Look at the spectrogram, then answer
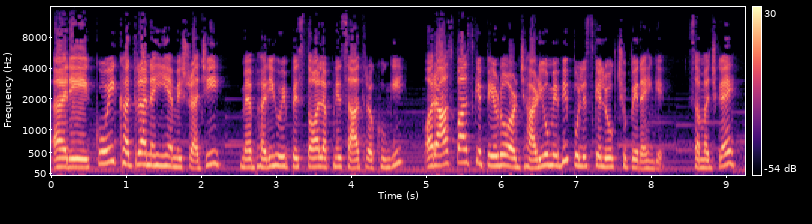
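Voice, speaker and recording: A woman's voice: medium pitch, moderate pace, fairly bright tone, faint music behind, lightly acted. A woman playing a commanding lady police inspector. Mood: confident. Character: confident, commanding female village police inspector. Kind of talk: cartoon story acting.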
